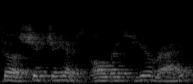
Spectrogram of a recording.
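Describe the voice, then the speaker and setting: A woman guiding an exercise class in a careful, unhurried, deliberate way, cueing step by step in short phrases. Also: on the low side, fairly even intonation, gravelly. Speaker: yoga and pelvic floor exercise instructor. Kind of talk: guided exercise instruction. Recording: very echoey room, distant mic, muffled, faint noise.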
